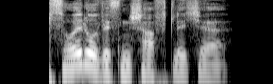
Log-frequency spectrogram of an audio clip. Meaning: inflection of pseudowissenschaftlich: 1. strong/mixed nominative/accusative feminine singular 2. strong nominative/accusative plural 3. weak nominative all-gender singular
- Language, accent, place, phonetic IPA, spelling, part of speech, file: German, Germany, Berlin, [ˈpsɔɪ̯doˌvɪsn̩ʃaftlɪçə], pseudowissenschaftliche, adjective, De-pseudowissenschaftliche.ogg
